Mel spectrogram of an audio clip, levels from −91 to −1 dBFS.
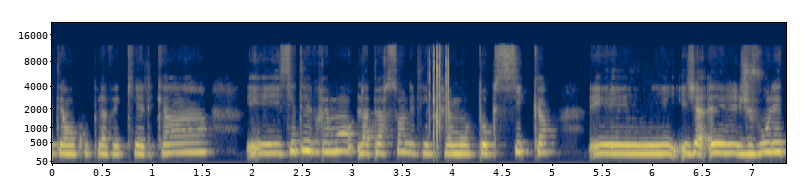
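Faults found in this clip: Cable scratch noise, 3.76 to 4.02 s. Dense, irregular scratching and rustling over the speech for about a quarter of a second, nearly as loud as the speech itself. Likely component: a worn cable, connector or control being moved. Mechanism: contact resistance jumping rapidly as the joint shifts, injecting uneven noise bursts into the signal path. Check and reseat or replace the lead.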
